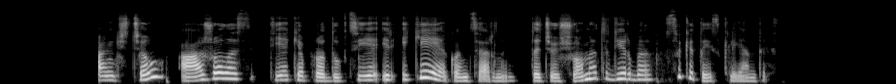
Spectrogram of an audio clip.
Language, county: Lithuanian, Vilnius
